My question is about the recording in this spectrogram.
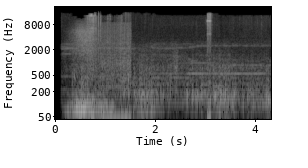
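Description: Logo intro sound effect: a loud low boom with a hiss over it that cuts off about a second and a half in, leaving a quieter low rumble with a faint steady tone and a sharp click near the end.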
